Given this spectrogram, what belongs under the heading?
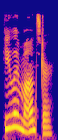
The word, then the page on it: gila monster: British English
